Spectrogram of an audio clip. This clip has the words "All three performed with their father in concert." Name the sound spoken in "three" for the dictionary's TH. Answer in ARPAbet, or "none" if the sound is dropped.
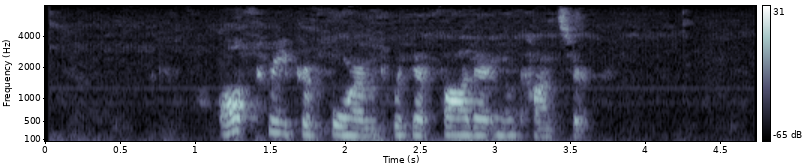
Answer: TH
